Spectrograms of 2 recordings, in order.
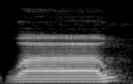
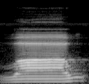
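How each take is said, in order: First: The lips are rounded on the w sounds. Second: The lips are not rounded on the w sounds. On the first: The speaker calls it right. "फिर दोबारा होंठ गोल करें" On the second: The speaker calls it wrong. "होंठ गोल नहीं करते, ये गलत है"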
